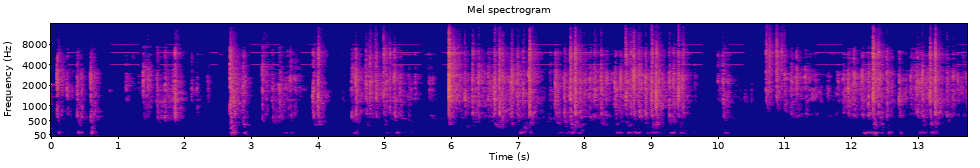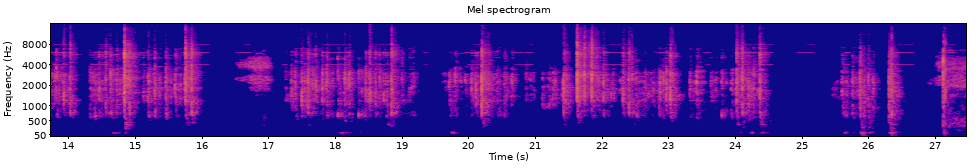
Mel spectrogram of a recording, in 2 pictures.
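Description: Computer keyboard typing, faint, in quick runs of keystrokes broken by short pauses.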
